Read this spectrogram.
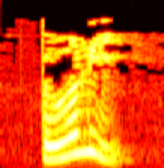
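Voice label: "得力", Mandarin Chinese; hsk; chinese flashcards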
